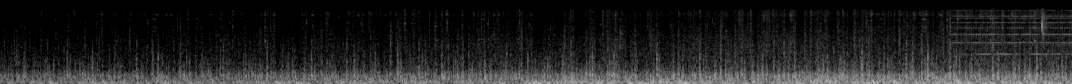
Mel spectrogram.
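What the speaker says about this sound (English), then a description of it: "Born Storyteller flashes speed, and from between horses Tarport Air in the early mix, three wide as they battle around the first turn" Harness racing horses pacing on the track at the Meadowlands during a 3-year-old filly pace, their hooves clip-clopping in a dense continuous rush, steady and fairly loud throughout, growing slightly louder past the midpoint.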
